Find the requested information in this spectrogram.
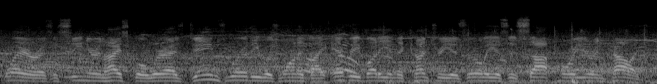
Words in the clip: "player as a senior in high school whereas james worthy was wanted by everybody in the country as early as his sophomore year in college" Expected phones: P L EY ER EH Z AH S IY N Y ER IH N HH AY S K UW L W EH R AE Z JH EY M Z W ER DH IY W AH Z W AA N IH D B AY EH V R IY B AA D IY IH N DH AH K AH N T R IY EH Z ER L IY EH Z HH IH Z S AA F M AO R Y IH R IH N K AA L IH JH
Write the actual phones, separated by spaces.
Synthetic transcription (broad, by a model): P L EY ER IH Z AH S IY N Y ER IH N HH AY S K UW L W EH R AE Z JH EY M Z W ER DH IY W AH Z W AA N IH D B AY EH V R IY B AA D IY IH N DH AH K AH N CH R IY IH Z ER L IY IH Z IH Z S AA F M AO R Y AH R IH N K AA L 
